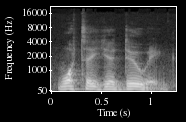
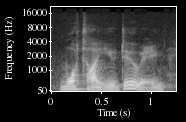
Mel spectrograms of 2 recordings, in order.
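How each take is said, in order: First: The words are run together and partly reduced. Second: Every word is pronounced fully and separately. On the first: "You say what sounds like" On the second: "You don't say"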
